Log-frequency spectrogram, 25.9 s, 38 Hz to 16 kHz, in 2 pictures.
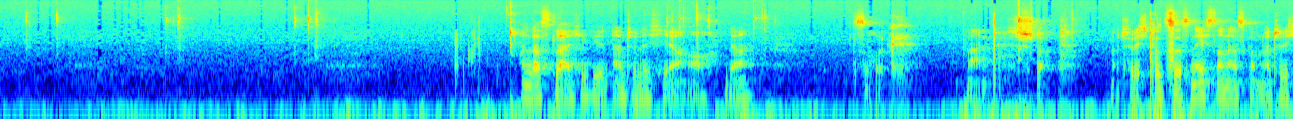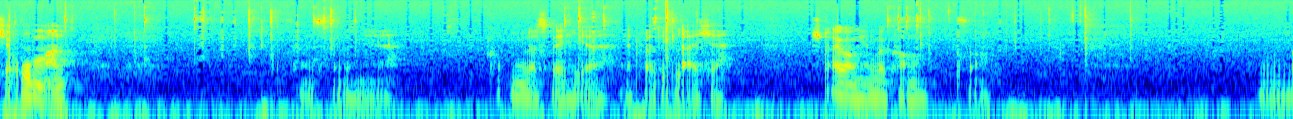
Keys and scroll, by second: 22.4 alt+scroll down 1, 23.8 alt+scroll down 1.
